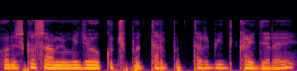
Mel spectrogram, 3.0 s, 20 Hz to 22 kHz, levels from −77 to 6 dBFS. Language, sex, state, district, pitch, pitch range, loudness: Hindi, male, Arunachal Pradesh, Longding, 145 Hz, 140-150 Hz, -16 LUFS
